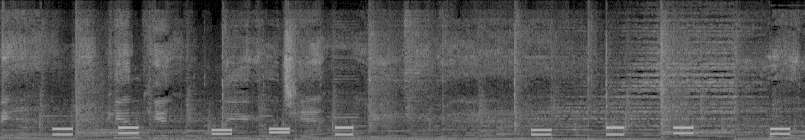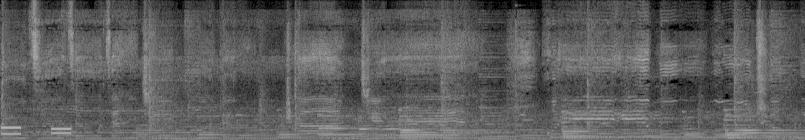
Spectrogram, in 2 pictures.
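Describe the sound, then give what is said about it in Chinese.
A quick, uneven string of about a dozen short telephone keypad dialing tones as someone's phone number is dialed, clear and mid-pitched, beeping over steady background music, which carries on alone after the dialing stops. “我们来联系一个 叫做叫什么不不爱我的期待哈，这个名字哈，来联系他”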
